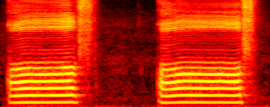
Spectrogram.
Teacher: கப் கப் இந்த சவுண்டும் வரக்கூடாது. இது ஹெவி லெட்டர்னால உச்சரிக்கும் போது நாவோட லாஸ்ட் பகுதி மேல் முறசோக்கு உயரணும்.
